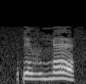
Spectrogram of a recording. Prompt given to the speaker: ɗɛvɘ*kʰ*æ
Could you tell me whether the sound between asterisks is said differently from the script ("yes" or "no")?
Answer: yes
